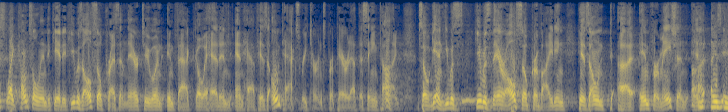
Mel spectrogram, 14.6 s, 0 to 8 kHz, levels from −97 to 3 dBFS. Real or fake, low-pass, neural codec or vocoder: real; 7.2 kHz; none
